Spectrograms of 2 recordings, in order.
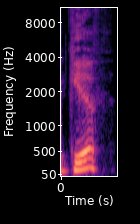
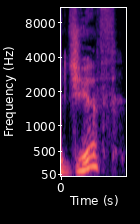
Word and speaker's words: GIF: No soft g is like uh you know the the the animated graphical thing the the as we call it a gif but the inventor wanted it called a gif.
